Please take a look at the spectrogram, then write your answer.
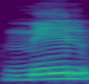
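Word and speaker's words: male: एम को मा पढ़ा जाएगा, ए को ए पढ़ा जाएगा, एल को ला पढ़ा जाएगा और ई साइलेंट रहेगा। इस तरह से मेल पढ़ा जाएगा और मेल मीन्स पुरुष।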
